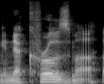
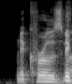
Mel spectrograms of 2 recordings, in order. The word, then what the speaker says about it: Necrozma: How do you pronounce this thing? Necrozma. Oh, we've been saying it right. Necrozma.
